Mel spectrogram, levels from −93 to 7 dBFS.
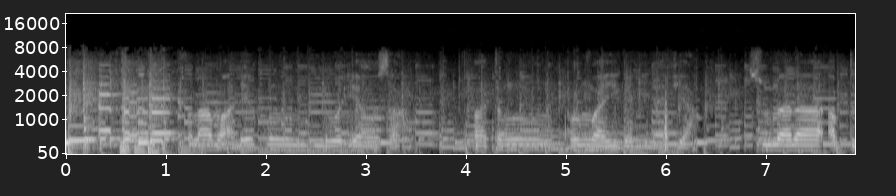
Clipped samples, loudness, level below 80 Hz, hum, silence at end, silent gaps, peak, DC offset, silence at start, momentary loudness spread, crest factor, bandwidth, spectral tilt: under 0.1%; -25 LUFS; -46 dBFS; none; 0 s; none; -6 dBFS; under 0.1%; 0 s; 13 LU; 18 dB; 7.8 kHz; -7 dB/octave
